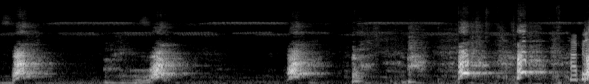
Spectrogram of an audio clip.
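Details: Leo, a limping pet German Shepherd at a house doorway, barks singly and then in a quick run of sharp barks, while a person talks to him over a constant high-pitched hum.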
